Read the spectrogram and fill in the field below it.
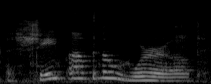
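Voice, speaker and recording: A woman reading a picture book aloud to children, expressively and with deliberate phrasing, as a storyteller. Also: medium pitch, animated, background noise.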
